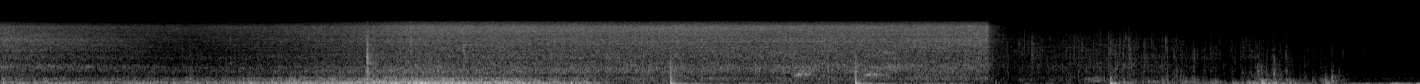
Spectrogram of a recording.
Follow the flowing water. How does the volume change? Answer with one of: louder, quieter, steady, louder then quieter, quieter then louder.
louder.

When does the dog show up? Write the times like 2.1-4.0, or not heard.
7.9-9.1.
